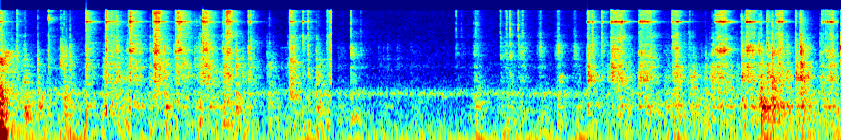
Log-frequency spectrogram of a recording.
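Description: Small socket ratchet wrench clicking in quick, even runs as mounting nuts are tightened on a panel ammeter, with a pause of about two seconds midway.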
